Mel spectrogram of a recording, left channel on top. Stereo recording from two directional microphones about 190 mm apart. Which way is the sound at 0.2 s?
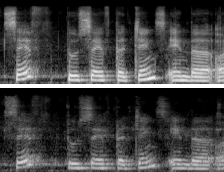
45° left (ahead or behind).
